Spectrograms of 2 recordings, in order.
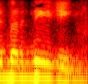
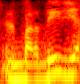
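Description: First: The first syllable has the vowel i. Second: The first syllable has the vowel a. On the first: "وبالكسر" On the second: "مضبوطة بالفتح"

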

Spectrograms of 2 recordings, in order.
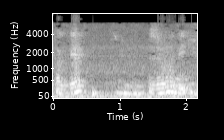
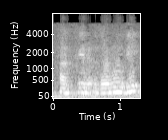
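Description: First: The consonant in zurubi is a plain z sound. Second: The consonant in zurubi is a soft th-like sound. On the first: The speaker calls it wrong. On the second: The speaker calls it right.

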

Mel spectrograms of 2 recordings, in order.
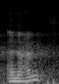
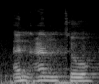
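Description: First: The nun is not clearly pronounced. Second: The final ta is pronounced with a u vowel. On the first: "عدم ظهور النون الساكنة" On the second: "ضم التاء"

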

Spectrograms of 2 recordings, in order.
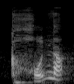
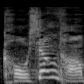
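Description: First: The middle syllable is swallowed into two syllables. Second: All three syllables are clearly pronounced.

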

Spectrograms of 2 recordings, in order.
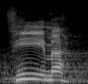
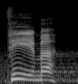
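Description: The two takes are said the same way.

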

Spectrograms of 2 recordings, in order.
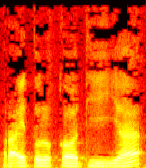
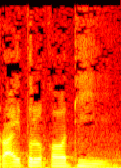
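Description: First: The last word ends with an open -ya syllable. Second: The last word ends in -i with no -ya syllable. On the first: The reading continues without stopping here. "ini kalau bacaan wasol" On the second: The reading stops at this word. "Kalau bacaan waqafnya"

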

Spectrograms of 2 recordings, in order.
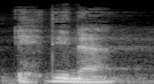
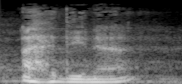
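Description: First: The first vowel is an 'i' sound. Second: The first vowel is an 'a' sound. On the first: It asks for guidance. The speaker calls it right. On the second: It asks for a gift. The speaker calls it wrong.

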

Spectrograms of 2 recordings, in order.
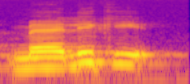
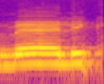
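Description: First: The final k carries a short i vowel. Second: The final k is bare with no vowel. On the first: The speaker calls it right. "لازم مالكي" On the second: The speaker calls it wrong. "بيسكن الكاف"

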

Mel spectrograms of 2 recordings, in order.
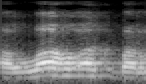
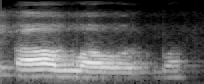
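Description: First: The voice falls at the end, like a statement. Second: The voice rises at the end, like a question. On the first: It is a firm affirmation. The speaker calls it right. "أنت يجب أن تثبت الله أكبر" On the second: It sounds like asking whether it is true. The speaker calls it wrong. "مش الله أكبر"

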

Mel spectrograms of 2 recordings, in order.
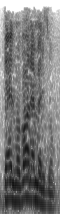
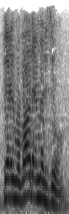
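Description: Both takes have the same delivery.

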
